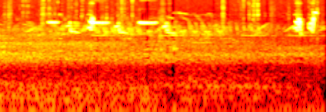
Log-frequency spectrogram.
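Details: Hungry blackbird nestlings at a feeder in Recke, Germany give a few scattered high, level whistled peeps and soft chips amid noticeable background hiss.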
